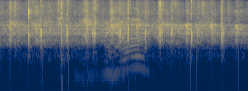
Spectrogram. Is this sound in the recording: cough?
no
